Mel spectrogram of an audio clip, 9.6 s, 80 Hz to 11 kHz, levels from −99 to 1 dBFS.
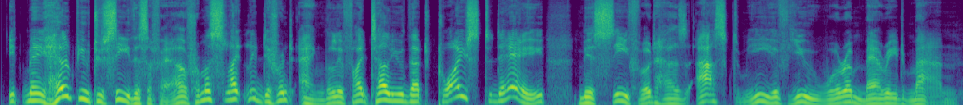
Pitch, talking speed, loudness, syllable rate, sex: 140 Hz, 195 wpm, -20 LUFS, 4.7 syllables/s, male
